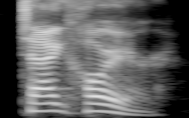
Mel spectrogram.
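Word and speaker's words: TAG Heuer: video here there better not be an ad tag Hoyer tag Hoyer tag coer has a Android Wear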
